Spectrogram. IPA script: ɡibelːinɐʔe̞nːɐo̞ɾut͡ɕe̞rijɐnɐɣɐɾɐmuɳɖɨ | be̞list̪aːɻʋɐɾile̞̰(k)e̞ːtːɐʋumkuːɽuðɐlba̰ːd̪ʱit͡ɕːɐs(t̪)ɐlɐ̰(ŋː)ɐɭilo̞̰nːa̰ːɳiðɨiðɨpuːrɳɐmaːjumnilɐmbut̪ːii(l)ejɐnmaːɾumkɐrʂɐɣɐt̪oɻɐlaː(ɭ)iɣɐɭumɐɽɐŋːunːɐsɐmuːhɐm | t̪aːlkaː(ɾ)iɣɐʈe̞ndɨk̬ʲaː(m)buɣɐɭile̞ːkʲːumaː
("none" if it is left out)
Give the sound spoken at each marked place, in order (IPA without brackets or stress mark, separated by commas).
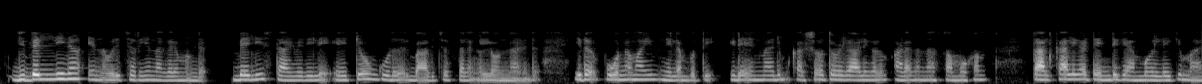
ʔ, t̪ʰ, ŋː, ɽ, ɭ, l, m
